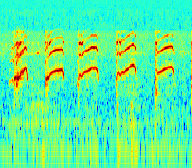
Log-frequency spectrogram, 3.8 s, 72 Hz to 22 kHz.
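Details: Newly hatched little owl chick, still wet minutes after hatching, alone in the nest after the female leaves, at La Moraña, Ávila, Spain, dawn 20 May 2024; five loud harmonic rising peeps, about one every 0.7 seconds, ceaseless.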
